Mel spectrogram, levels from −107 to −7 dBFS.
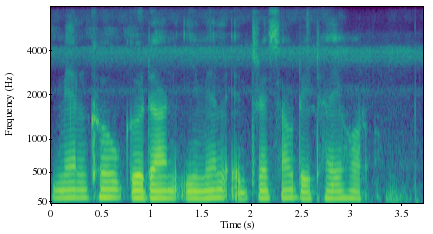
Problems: constant background noise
